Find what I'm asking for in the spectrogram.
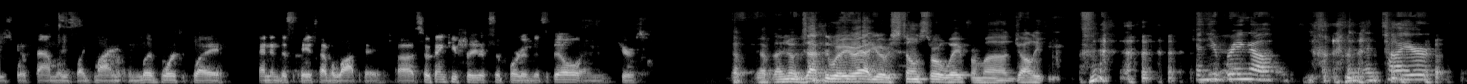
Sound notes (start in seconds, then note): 10.8 laughs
